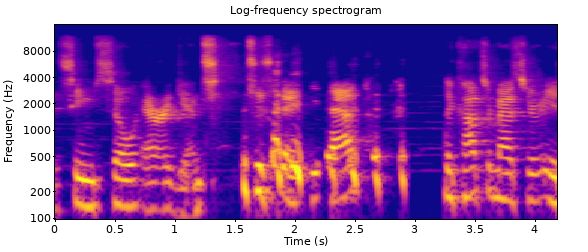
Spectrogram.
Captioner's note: laughter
